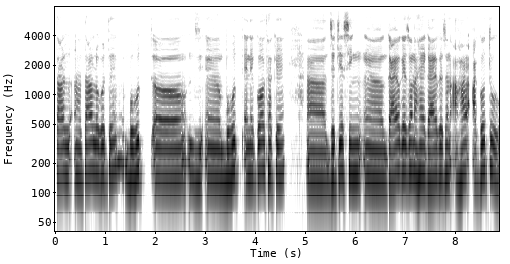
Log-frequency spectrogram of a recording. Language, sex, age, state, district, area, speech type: Assamese, male, 18-30, Assam, Goalpara, rural, spontaneous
